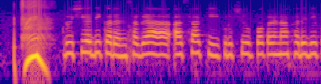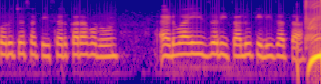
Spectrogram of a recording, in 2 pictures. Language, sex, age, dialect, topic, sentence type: Marathi, female, 60-100, Southern Konkan, agriculture, statement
